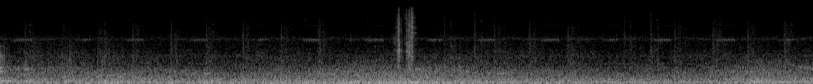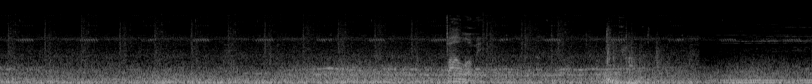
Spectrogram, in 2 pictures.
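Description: Footsteps run quickly over dirt and gravel.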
